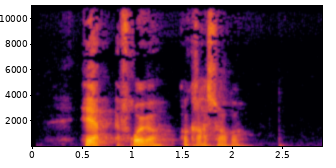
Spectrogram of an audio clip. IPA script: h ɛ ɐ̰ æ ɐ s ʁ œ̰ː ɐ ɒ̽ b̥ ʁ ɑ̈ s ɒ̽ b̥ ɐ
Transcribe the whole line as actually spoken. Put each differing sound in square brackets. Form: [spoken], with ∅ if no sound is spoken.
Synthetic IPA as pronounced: h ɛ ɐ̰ æ ɐ [f] ʁ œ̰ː ɐ ɒ̽ [ɡ̥] ʁ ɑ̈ s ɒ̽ b̥ ɐ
